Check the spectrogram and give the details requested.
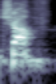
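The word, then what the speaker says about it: chough: of bird it's called chuff it's pronounced chuff chuff yeah it's spelt c-h-o-u-g-h which is which is okay to pronounce it chuff because it's like rough no like rough like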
